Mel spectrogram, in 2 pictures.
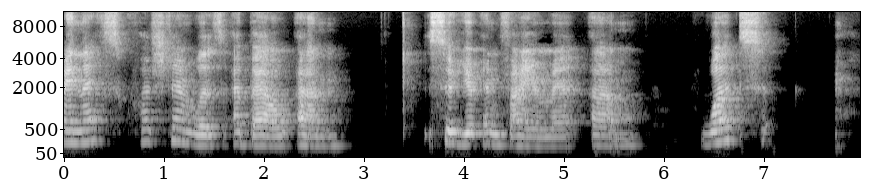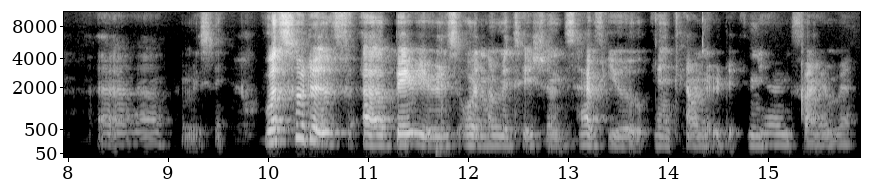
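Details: Adult woman speaking; typical speech.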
